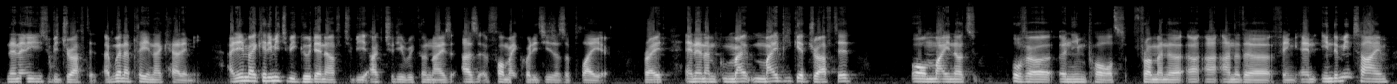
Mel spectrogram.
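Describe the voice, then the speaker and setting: A man's voice: medium pitch, fast, bright, forceful tone. A man from France with a French accent, explaining his view emphatically in casual discussion as a podcast guest. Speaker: former esports coach, podcast guest.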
